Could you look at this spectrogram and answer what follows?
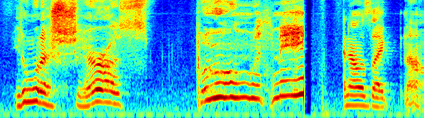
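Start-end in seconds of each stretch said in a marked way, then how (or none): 0.2-3.0 high, drawn-out, mad, indignant tone. Retelling how he reacted when she asked for two spoons: imitating him getting mad. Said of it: "he gets all mad at me".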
